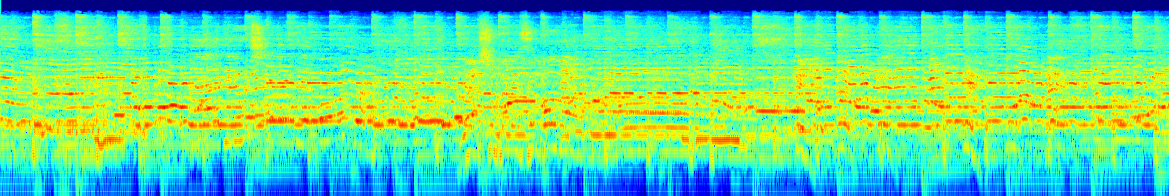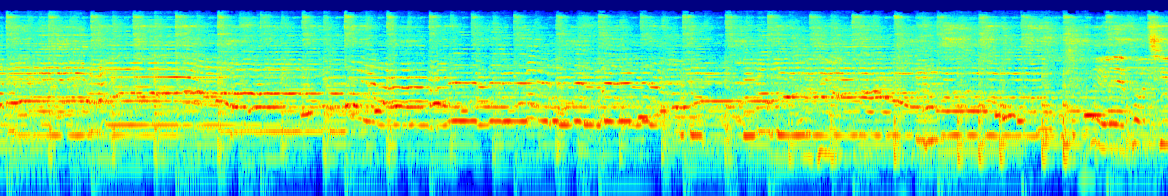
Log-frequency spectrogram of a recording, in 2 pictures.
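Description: Live band playing Albanian folk dance music, with a violin carrying an ornamented, sliding melody over plucked strings.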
